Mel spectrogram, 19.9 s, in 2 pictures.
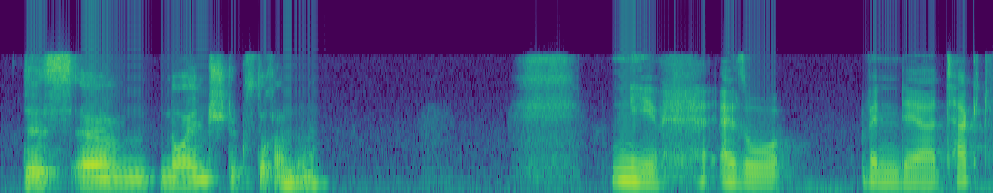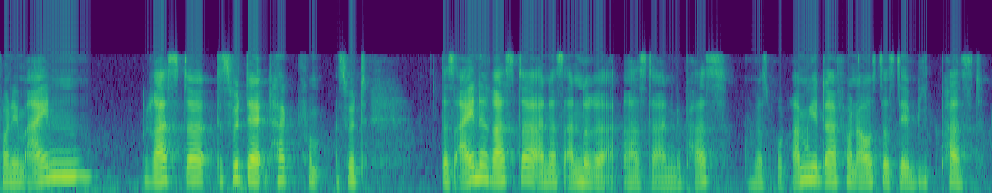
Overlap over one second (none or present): none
